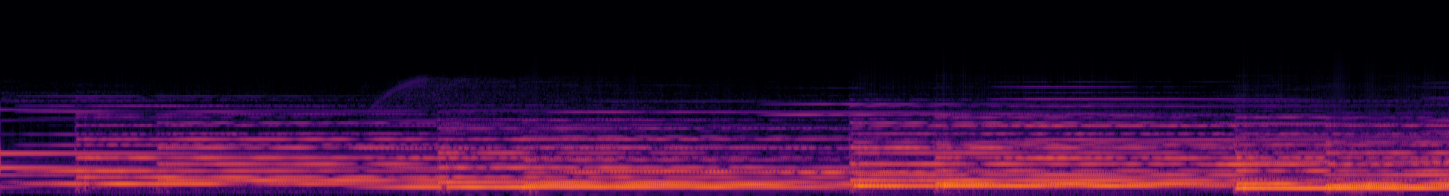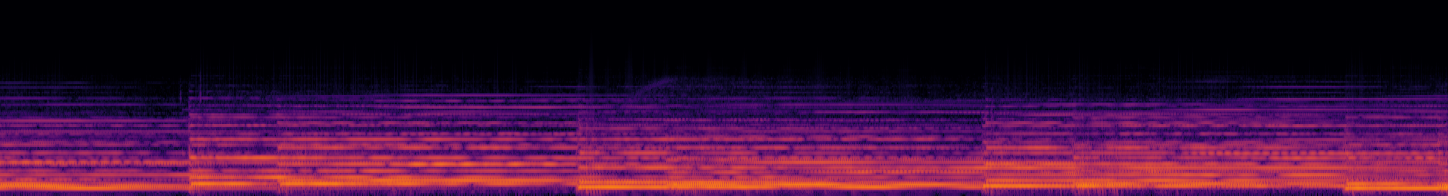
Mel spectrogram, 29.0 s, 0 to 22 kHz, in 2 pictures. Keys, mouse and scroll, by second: 0.9 middle click, 1.8-7.4 right drag, 7.4-10.6 middle drag, 11.2-12.5 right drag, 12.5-14.2 middle drag, 14.2-15.8 drag, 15.8-18.8 middle drag, 19.7 click, 20.7-21.0 scroll up 3, 21.0-24.7 middle drag, 24.7-28.7 drag, 28.7-28.9 scroll up 2.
